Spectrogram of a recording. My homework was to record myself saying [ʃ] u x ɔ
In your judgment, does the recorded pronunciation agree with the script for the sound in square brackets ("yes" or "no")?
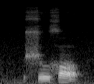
yes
